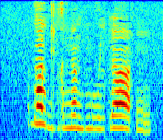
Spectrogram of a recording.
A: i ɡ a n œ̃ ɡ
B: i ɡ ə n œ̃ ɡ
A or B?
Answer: B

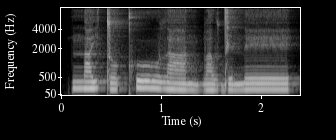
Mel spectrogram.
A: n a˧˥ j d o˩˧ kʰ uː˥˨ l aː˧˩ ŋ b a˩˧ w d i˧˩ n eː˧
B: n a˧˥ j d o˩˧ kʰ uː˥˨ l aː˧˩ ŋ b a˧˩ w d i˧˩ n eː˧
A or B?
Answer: B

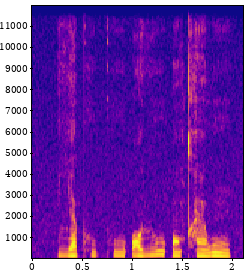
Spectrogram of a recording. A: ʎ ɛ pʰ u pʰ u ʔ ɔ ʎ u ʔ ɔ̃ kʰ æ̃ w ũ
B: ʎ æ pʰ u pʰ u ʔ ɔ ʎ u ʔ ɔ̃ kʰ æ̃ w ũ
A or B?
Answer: B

